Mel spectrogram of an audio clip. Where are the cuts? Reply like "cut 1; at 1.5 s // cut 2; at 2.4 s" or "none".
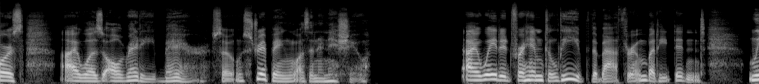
cut 1; at 4.4 s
